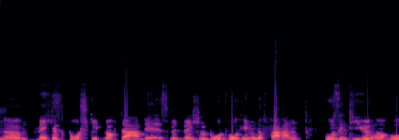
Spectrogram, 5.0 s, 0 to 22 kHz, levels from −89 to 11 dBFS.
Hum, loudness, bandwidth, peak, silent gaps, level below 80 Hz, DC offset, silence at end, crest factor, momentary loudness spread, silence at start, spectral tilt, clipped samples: none; -27 LUFS; 7.8 kHz; -12 dBFS; none; -74 dBFS; under 0.1%; 0 s; 16 dB; 8 LU; 0 s; -8 dB/octave; under 0.1%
